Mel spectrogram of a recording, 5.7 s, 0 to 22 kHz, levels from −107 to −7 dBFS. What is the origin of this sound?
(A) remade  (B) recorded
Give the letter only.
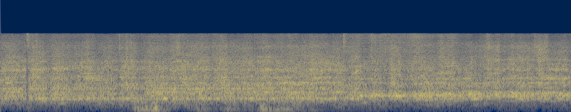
A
